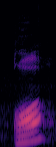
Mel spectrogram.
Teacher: Isti'la itu tebal. Kalau qa gitu tebal tuh. Kha tebal dia.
